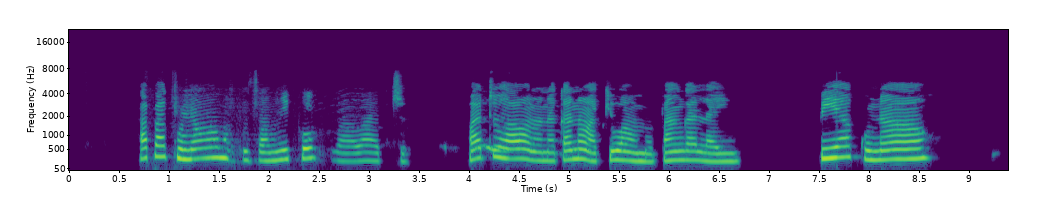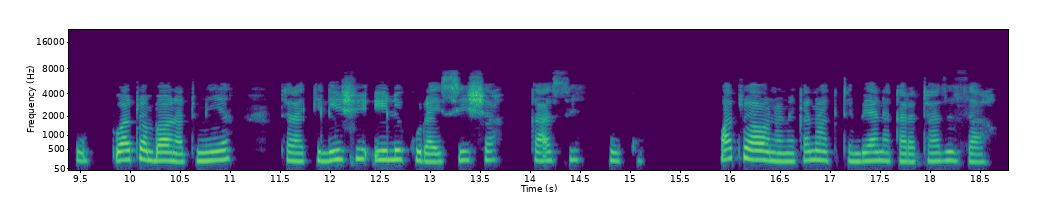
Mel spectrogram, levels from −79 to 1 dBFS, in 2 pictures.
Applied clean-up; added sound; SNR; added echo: neural mask model DeepFilterNet 3.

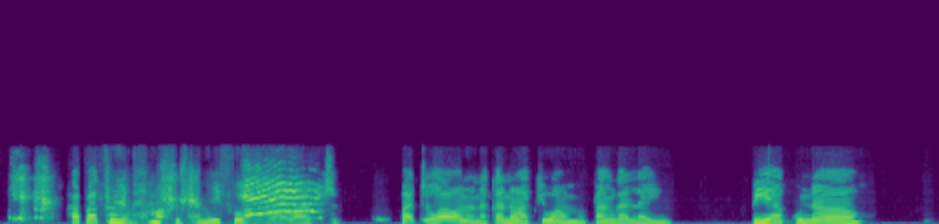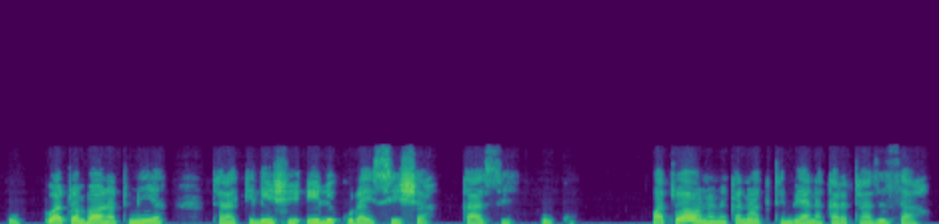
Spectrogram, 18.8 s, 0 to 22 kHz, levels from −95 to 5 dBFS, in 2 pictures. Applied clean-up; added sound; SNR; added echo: neural diffusion model UNIVERSE++.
